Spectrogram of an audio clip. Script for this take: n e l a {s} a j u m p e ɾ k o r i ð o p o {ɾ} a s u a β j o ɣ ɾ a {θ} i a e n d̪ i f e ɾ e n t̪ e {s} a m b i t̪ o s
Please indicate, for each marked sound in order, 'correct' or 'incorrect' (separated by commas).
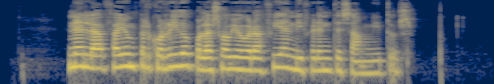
incorrect, incorrect, incorrect, correct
